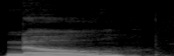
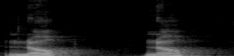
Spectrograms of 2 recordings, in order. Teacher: if you use your native language O, it'll sound too short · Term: full O diphthong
